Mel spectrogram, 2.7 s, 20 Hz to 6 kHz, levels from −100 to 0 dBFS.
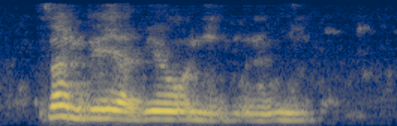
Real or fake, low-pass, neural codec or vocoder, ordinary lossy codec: fake; 5.4 kHz; vocoder, 22.05 kHz, 80 mel bands, HiFi-GAN; AAC, 32 kbps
